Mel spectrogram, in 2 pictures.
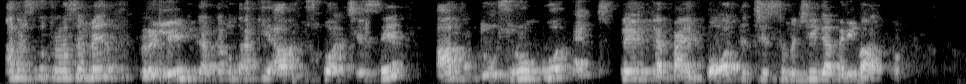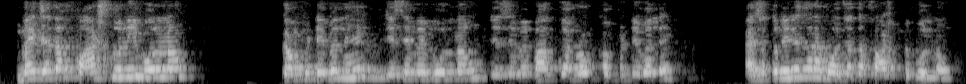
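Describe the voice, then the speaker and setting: A man's voice: high voice, fast talker, a little mellow, distant mic, slight background noise. A man giving a live farming training, explaining step by step and checking often that viewers follow. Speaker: agriculture trainer. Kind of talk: live online teaching session. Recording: echoey room, voice set back from the mic.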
